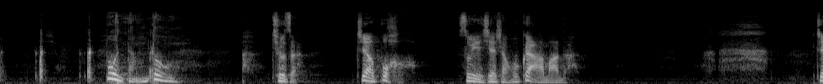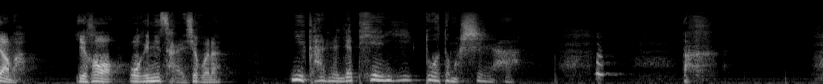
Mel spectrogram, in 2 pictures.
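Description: An older woman speaks with animation, close by.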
